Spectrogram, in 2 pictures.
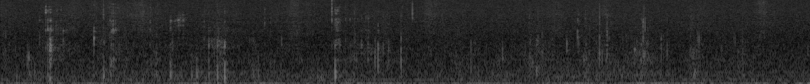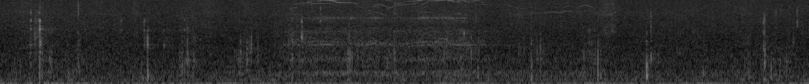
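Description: A person chews food close to a microphone with wet, crunchy clicks.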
